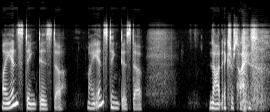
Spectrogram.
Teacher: the T will change to a D.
